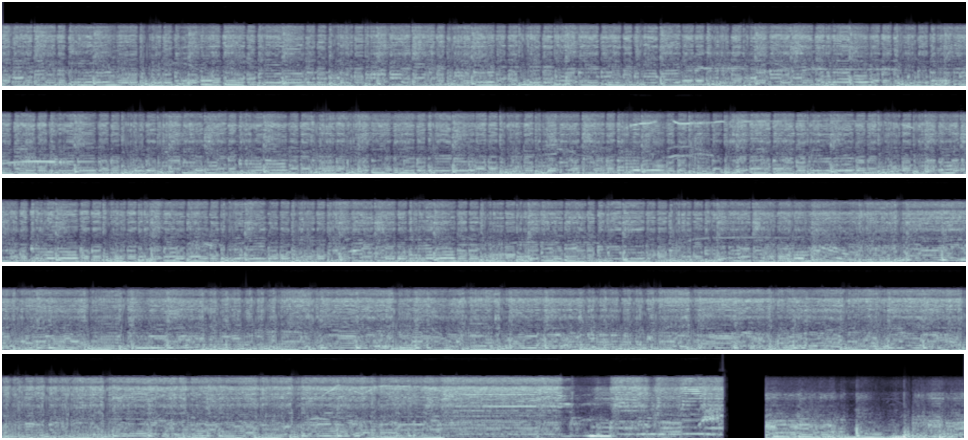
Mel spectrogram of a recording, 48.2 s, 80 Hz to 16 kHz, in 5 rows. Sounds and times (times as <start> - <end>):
Music: 0.0 - 48.1.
